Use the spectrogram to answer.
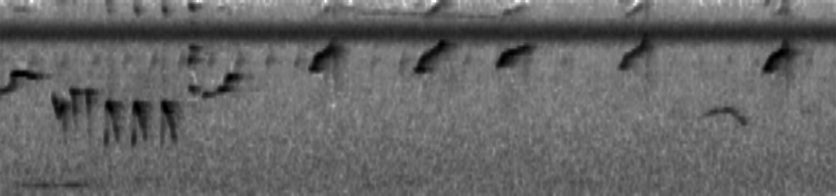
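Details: In the wild, a white-rumped shama opens with a few descending whistles, then repeats short upswept notes roughly once a second, while a constant high insect buzz fills the background.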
